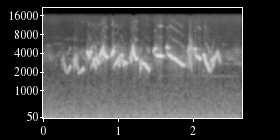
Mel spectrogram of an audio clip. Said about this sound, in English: One of the leading songsters in this choir of the old bark peeling is the purple finch, or linnet.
